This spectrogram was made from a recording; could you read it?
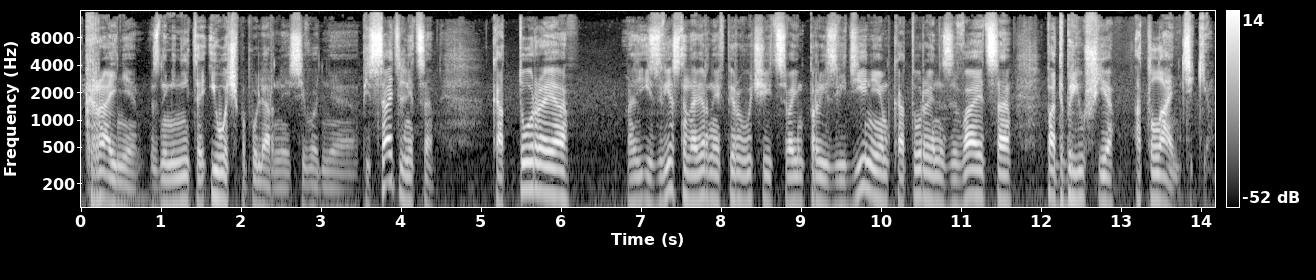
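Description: A male radio presenter with a medium-pitched voice. He speaks about books and tells tales expressively, as a storyteller would. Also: a little slow, a little mellow. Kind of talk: expressive storytelling and literary talk.

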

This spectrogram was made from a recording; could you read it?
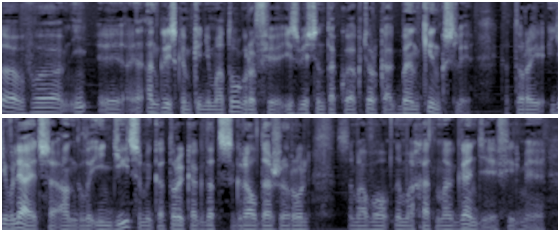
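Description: A man co-hosting a live radio talk show, speaking thoughtfully and pausing often with fillers. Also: sits low, a little mellow, no echo. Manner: thoughtful, hesitant with many fillers. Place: radio studio. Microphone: studio microphone.

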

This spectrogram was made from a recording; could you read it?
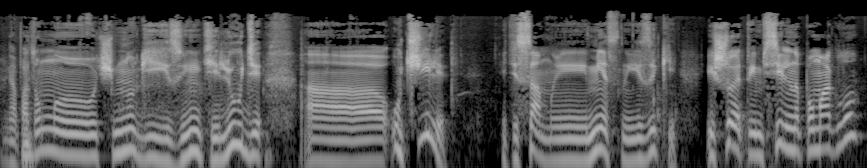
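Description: A man in a studio discussion who hesitates with many filler sounds, then speaks in animated bursts. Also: medium pitch, moderate pace.

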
